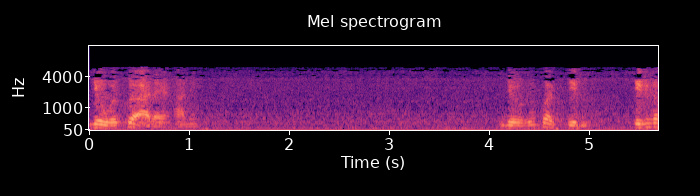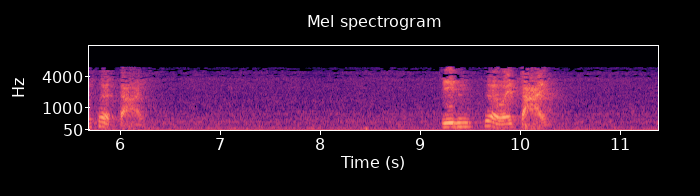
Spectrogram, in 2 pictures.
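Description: An elderly man speaks calmly in short phrases, with long pauses between them.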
